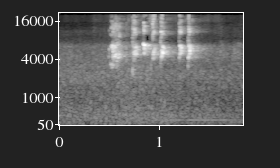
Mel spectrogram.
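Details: Tame cockatiel playing with people: a burst of short, high, sharp chirps, about six quick notes packed into under a second, over quiet background hiss.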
